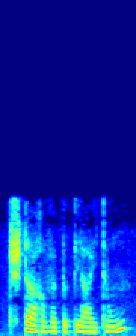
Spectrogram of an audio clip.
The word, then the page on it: d' Sterwebegleitùng: Bas Rhin; Reichshoffen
